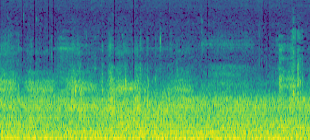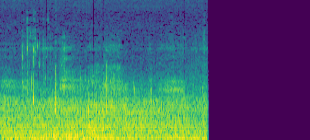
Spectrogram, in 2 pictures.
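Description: Close handling noise as a small spotted sea trout is held and unhooked beside the boat: wet squishing, small splashes and scrapes over a steady low rumble, with a few sharp clicks in the middle. About ten seconds in the sound cuts off to dead silence.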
